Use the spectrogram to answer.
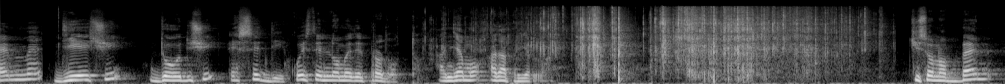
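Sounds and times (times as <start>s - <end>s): plastic wrapping crinkling: 4.1s - 9.0s.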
